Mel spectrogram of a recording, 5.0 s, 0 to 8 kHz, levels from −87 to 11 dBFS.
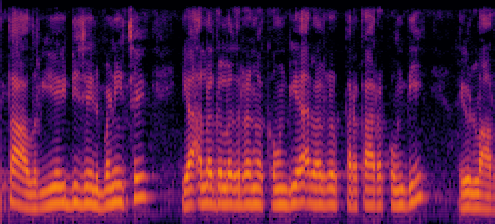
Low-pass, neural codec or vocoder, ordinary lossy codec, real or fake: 7.2 kHz; codec, 16 kHz, 8 kbps, FunCodec, trained on LibriTTS, 25 frames a second; none; fake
